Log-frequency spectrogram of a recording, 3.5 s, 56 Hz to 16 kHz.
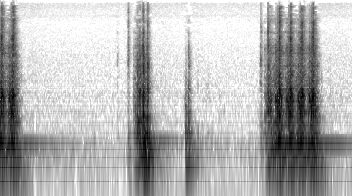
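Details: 2003 Mercedes C220 W203 driver door lock, would not lock even with mechanical key: rapid machine-gun buzzing rattles in short bursts as lock cycles, passenger side normal. Faulty central locking actuator.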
